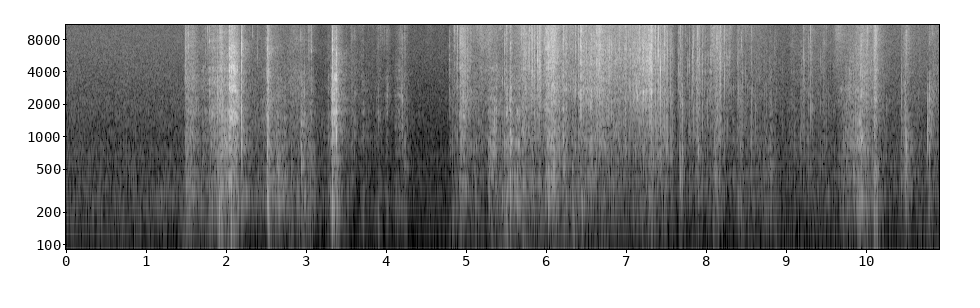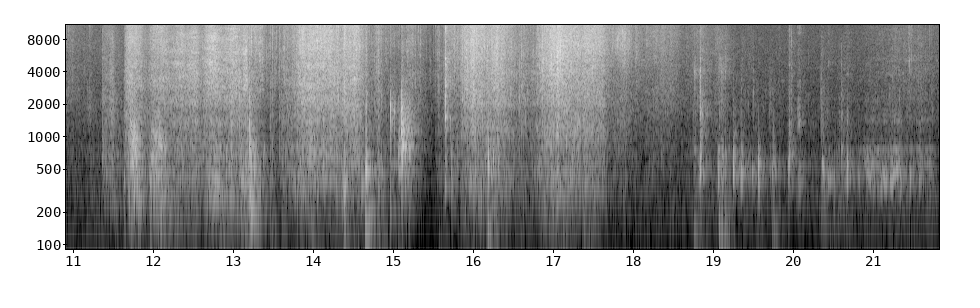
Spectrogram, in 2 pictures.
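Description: Packaging being handled: a cardboard box opened and plastic wrapping and a zip bag crinkling and rustling, with scrapes and knocks, in irregular bursts.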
